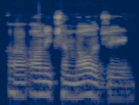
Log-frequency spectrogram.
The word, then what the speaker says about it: Onichemology: And if we write a book about Onichemology, did I pronounce that right, Michael?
